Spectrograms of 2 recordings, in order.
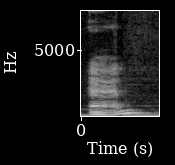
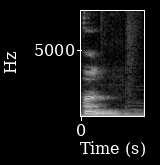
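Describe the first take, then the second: First: The vowel is a full, unreduced vowel. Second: The vowel is reduced to a schwa. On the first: "Its strong form is pronounced as an" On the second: "its weak form as un. Un, that is with schwa"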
